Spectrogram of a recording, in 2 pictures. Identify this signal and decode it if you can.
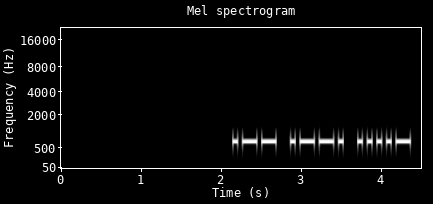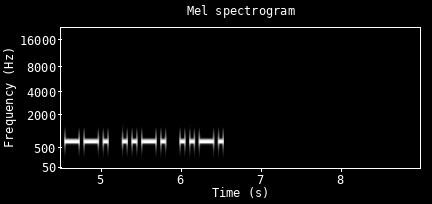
Morse code, heard as a keyed tone, about 21 wpm, 700 Hz. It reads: WP4GFF
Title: USA Call Signs - 6 Characters - Repeated 3x - 20wpm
